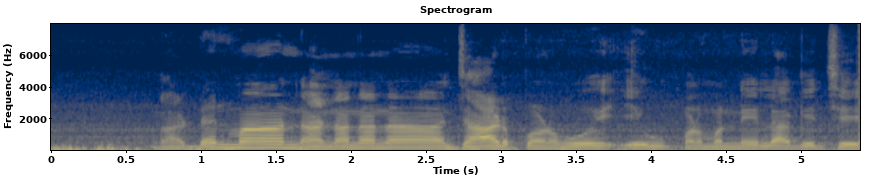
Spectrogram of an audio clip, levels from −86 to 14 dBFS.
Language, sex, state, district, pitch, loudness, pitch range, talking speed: Gujarati, male, Gujarat, Gandhinagar, 150 Hz, -17 LUFS, 145-165 Hz, 135 wpm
